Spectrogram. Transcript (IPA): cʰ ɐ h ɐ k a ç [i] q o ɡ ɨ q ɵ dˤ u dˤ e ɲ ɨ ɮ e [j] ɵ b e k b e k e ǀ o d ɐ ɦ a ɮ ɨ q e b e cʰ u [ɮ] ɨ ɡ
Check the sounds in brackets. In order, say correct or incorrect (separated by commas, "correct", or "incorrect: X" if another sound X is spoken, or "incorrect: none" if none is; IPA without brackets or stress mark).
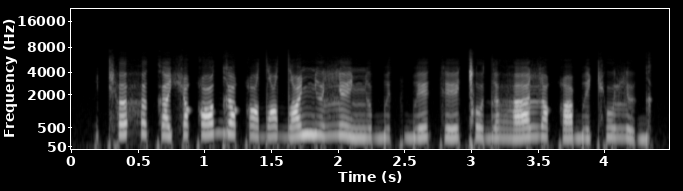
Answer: incorrect: ɨ, incorrect: ɲ, correct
